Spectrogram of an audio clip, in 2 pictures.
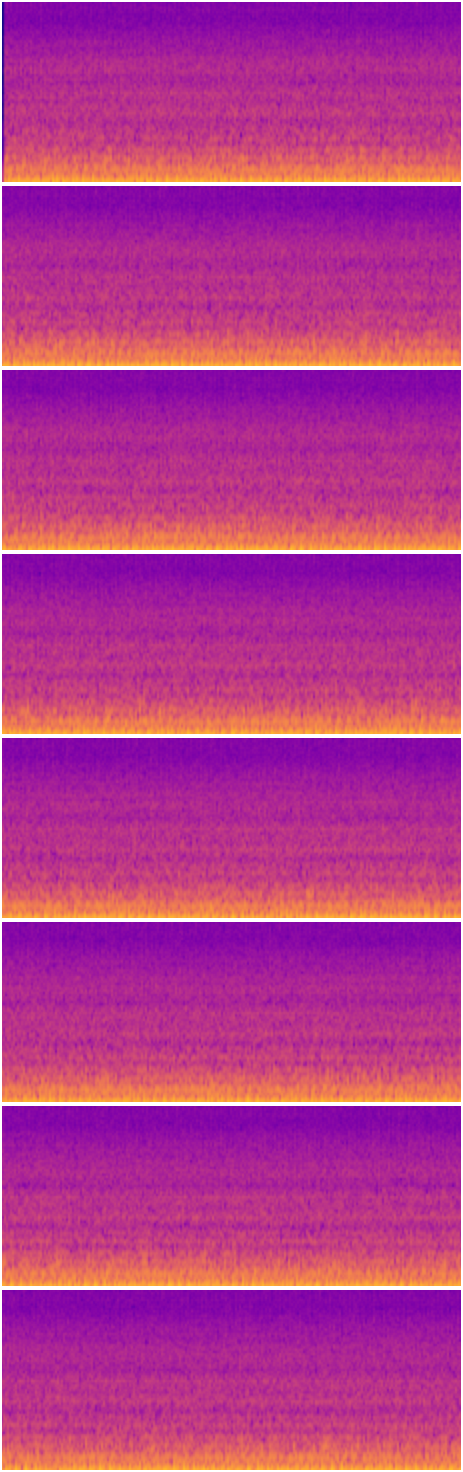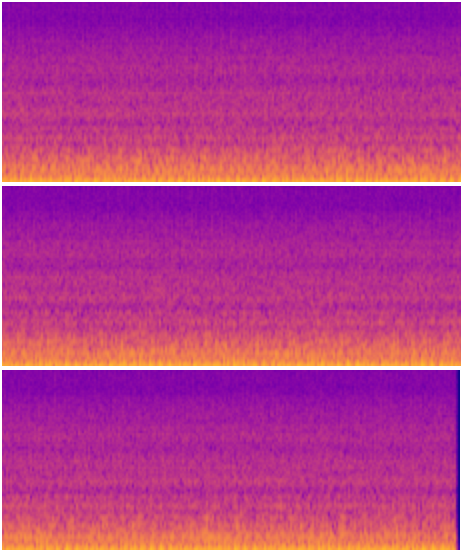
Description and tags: Yanmar boat engine sound during voyage near island Vis.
